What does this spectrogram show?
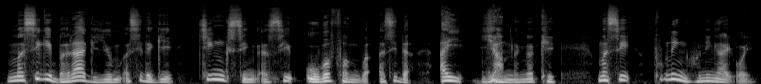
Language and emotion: Manipuri, surprised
